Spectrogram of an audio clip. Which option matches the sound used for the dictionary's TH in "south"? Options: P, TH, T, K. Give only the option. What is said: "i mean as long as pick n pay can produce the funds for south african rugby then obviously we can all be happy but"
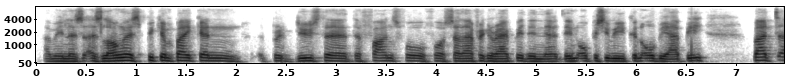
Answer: TH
